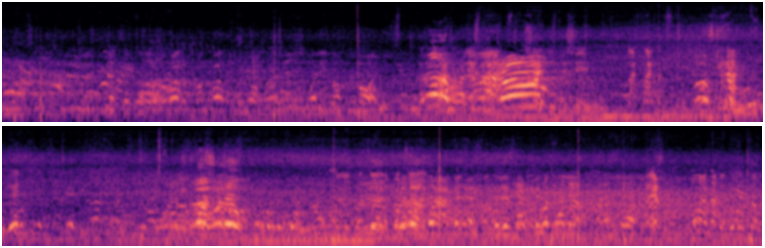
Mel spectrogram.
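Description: Young men shout and call to one another across an open outdoor field.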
